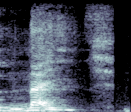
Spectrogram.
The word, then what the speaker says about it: Nike: mot que vous avez déjà tous sans doute prononcé au moins une fois dans votre vie je veux bien sûr parler de nike tu veux dire nay qui en fait ne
